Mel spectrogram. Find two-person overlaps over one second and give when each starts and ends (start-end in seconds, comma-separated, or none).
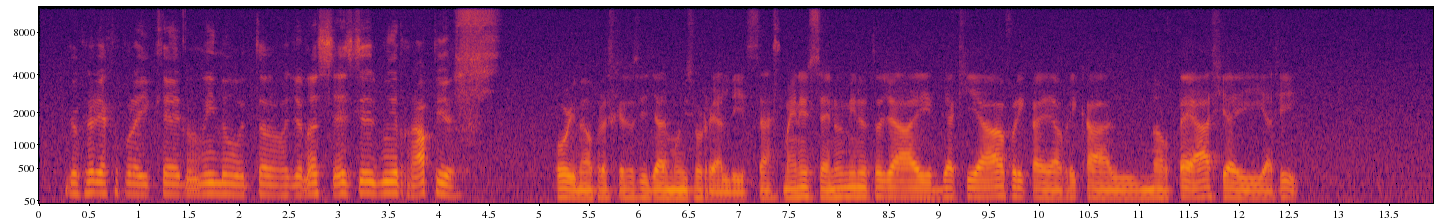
none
